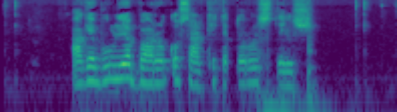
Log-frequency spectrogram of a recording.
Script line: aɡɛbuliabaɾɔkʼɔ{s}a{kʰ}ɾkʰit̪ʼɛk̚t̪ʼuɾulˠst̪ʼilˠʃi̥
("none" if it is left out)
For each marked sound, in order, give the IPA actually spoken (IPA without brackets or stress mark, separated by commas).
s, none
